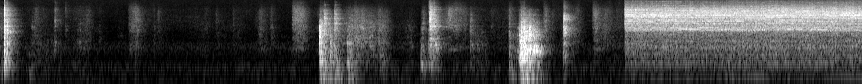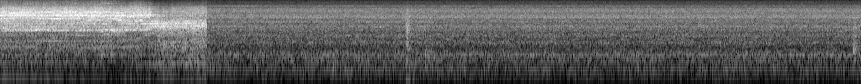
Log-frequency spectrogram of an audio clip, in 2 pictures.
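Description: A few knocks, then an electric circular saw cutting maritime pine plywood, starting abruptly about six seconds in. About four seconds later the sound drops to a lower steady level.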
